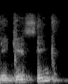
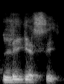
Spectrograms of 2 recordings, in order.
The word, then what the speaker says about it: Legacy: ওকে, contribution আমরা যদি বলি লিগেসি, Legacy. দেখেন আমরা এটাকে বলবো লিগেসি। ওকে, লেখা আছে লিগেসি কিন্তু উচ্চারণটা হবে কি লেগেসি, লে। Legacy. ওকে, তাহলে লর শিকার হবে না, উচ্চারণ হবে ল একাল লে, লেগেসি।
